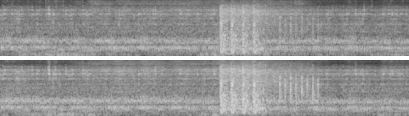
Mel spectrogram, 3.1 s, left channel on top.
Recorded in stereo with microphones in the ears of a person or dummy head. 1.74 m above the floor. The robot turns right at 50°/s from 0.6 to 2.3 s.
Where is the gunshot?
170° right; by 2.4 s 135° right.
